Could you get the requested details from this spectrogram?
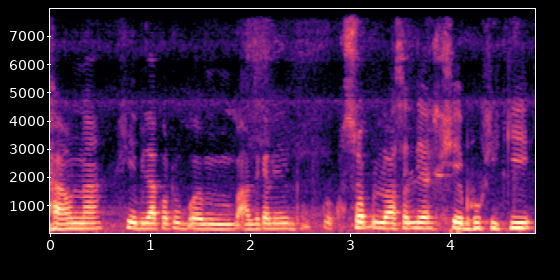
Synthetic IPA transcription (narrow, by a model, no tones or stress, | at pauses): awna | xejbilakɔtʊa̰zikalisɔploasaliɛxebʱuxiki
